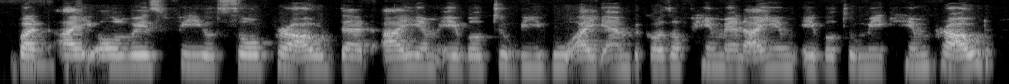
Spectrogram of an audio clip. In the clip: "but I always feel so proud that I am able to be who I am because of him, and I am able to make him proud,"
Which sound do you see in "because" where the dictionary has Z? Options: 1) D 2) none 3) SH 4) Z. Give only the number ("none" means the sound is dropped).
4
